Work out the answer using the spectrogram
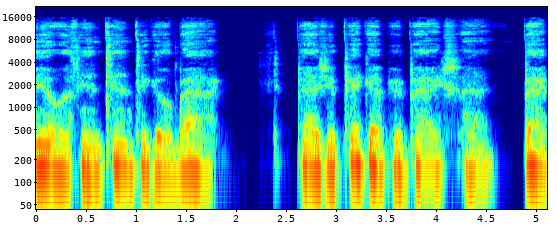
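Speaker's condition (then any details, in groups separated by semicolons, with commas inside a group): Parkinson's; age 73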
